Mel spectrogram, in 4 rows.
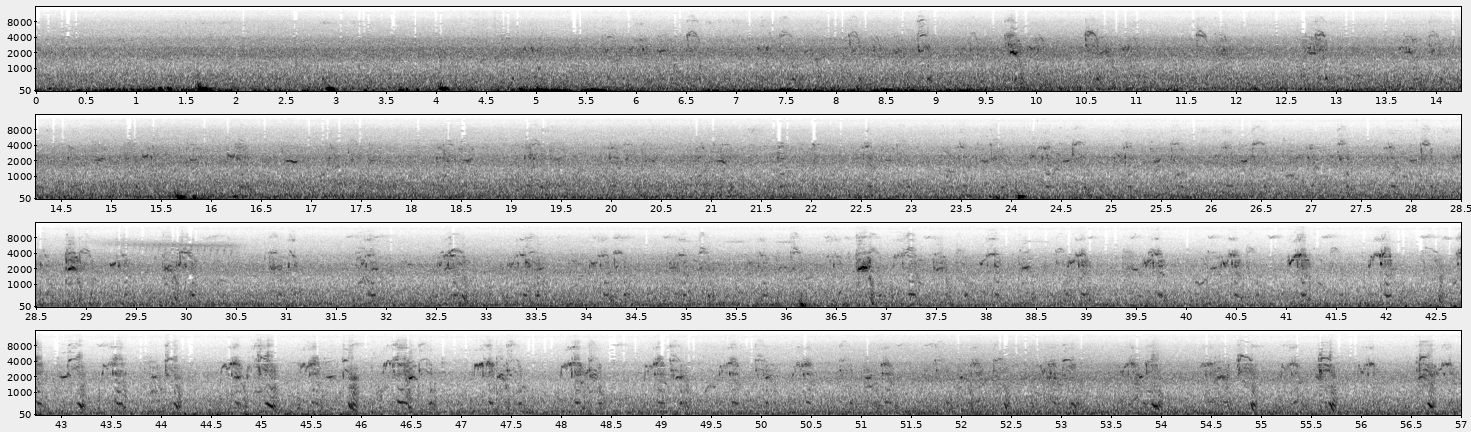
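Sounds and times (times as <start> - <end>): steady outdoor hiss: 0.0 - 57.0
brief low thumps: 1.3 - 1.9.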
